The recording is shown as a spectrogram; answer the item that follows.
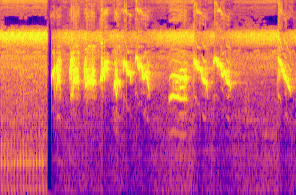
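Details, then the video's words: Lemon-bellied white-eye from Lombok in ngejos-style morning song, used to prompt other birds to sing. Fast bursts of high, clear, down-slurred whistles and chirps come in quick phrases separated by brief pauses. "masteran kecial kuning ngejos di pagi hari membuat kecial kuning anda ikut bunyi"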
